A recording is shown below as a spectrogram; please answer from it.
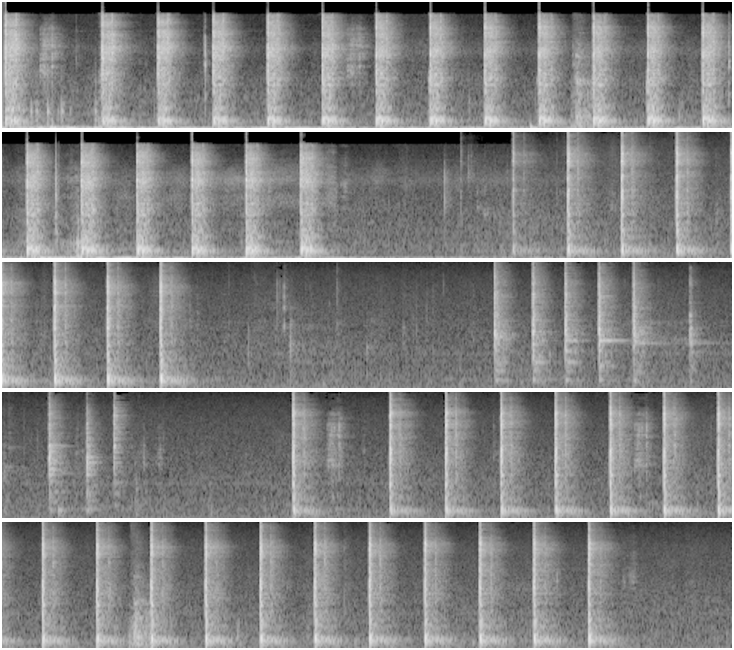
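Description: A small hammer tapping a chisel into a copper plate, raising the teeth of a hand-made Japanese grater (oroshigane) one at a time. The taps come in quick, even runs of about four a second with short pauses between rows, over a low hum for the first seven seconds or so.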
